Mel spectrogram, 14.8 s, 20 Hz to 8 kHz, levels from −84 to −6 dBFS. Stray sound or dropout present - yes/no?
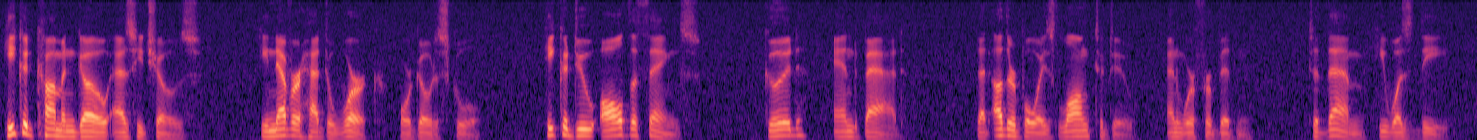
no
